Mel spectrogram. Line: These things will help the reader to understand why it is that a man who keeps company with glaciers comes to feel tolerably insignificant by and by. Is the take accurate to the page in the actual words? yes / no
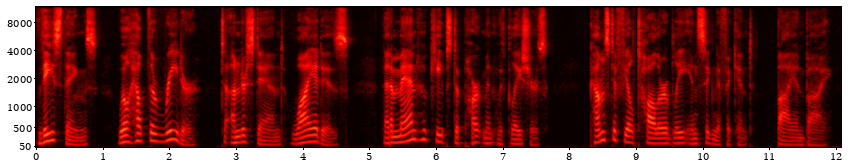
no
